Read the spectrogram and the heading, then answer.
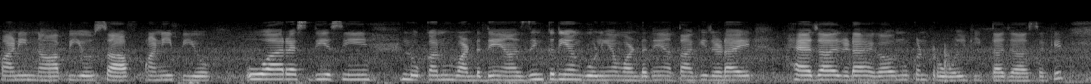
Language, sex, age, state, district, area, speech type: Punjabi, female, 18-30, Punjab, Pathankot, rural, spontaneous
